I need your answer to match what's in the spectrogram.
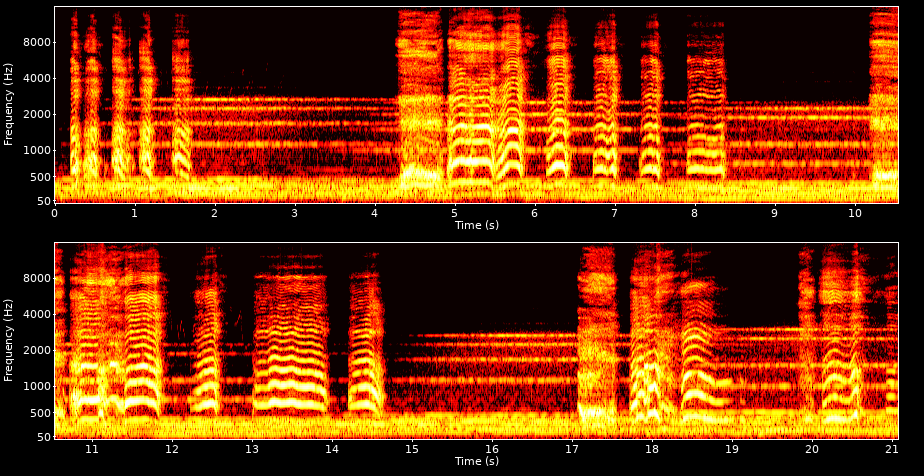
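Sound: woman screaming and wailing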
